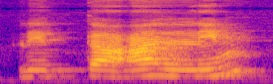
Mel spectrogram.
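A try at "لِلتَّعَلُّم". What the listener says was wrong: Litta'allum. Itu pakai U. Ya, litta'allum.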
